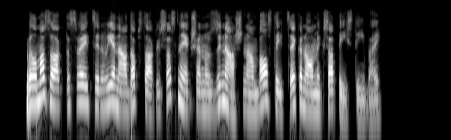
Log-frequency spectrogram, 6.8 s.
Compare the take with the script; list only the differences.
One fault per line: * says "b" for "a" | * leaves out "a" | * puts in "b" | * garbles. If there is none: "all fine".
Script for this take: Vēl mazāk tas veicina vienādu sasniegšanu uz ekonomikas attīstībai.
* puts in "apstākļu"
* puts in "zināšanām balstītas"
